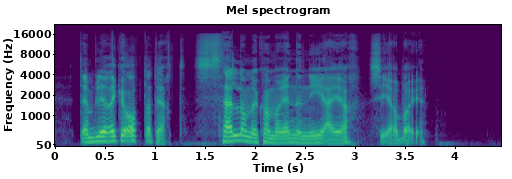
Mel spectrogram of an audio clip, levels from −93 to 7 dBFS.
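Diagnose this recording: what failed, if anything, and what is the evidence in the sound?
Nothing failed; no fault is audible in this recording.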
